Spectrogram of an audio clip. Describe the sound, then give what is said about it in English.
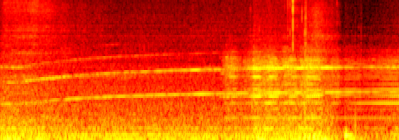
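Wailing emergency sirens from fire trucks and police cars in downtown Fort Wayne, steady rising tones layered over low rumbling traffic, moderately loud. “But ladies and gentlemen, as the fire sirens and the police sirens of downtown Fort Wayne ring into my ear and microphone,”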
